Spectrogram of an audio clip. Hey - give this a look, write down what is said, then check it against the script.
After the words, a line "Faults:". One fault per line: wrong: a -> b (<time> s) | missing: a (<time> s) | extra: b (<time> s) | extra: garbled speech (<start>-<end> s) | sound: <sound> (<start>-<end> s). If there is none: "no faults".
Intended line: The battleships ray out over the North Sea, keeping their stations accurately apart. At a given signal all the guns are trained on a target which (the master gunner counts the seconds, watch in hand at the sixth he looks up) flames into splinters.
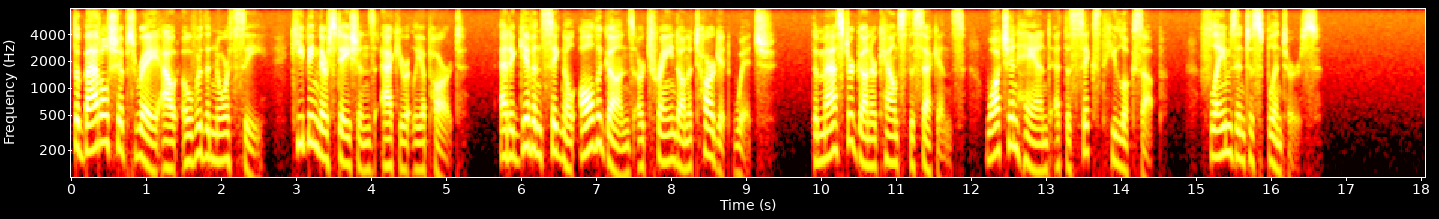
The battleships ray out over the North Sea, keeping their stations accurately apart. At a given signal all the guns are trained on a target which (the master gunner counts the seconds, watch in hand at the sixth he looks up) flames into splinters.
Faults:
no faults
